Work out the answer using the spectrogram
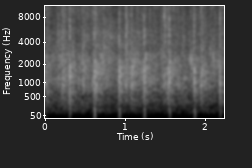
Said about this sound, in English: Over the past 14 years, we have seen at least 977 people put their faith and trust in Jesus as their Lord and Savior. That would be a great time to clap.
